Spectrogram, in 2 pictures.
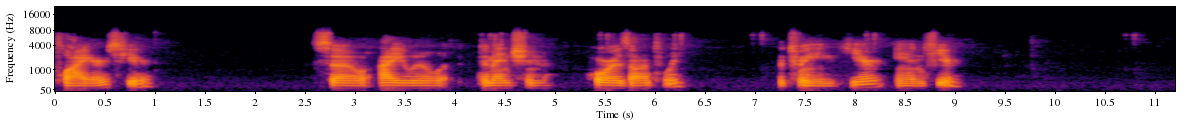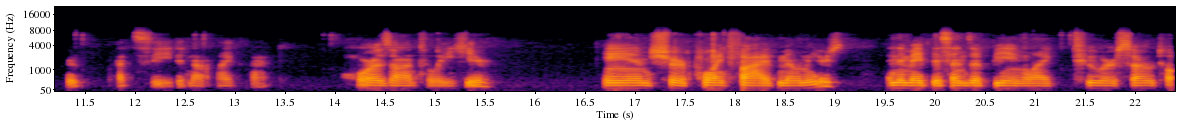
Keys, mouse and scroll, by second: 1.0-2.5 middle drag, 4.4 click, 5.5 click, 6.2 click, 7.0 click, 8.1 shift+click, 9.5 shift+h, 10.7-15.0 drag, 15.0 typing, 17.4-18.3 typing, 20.0-22.4 drag.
